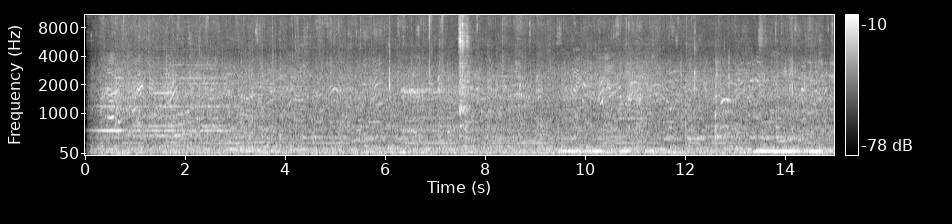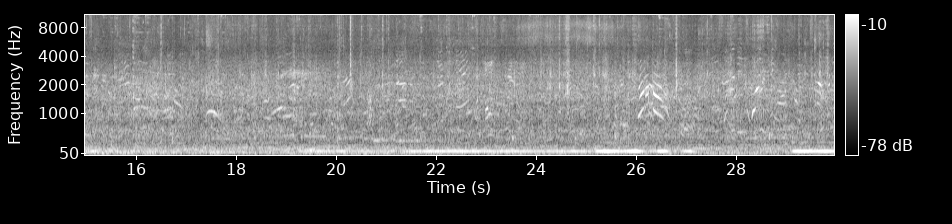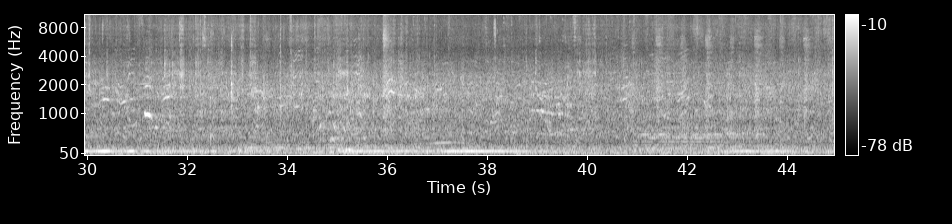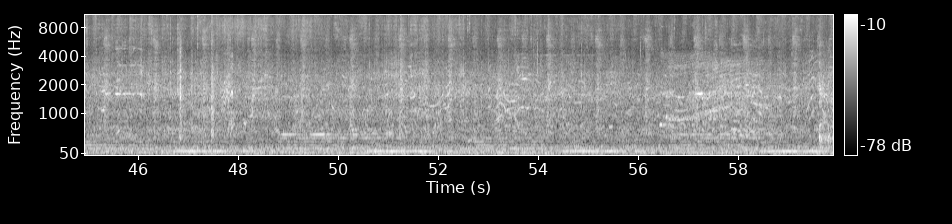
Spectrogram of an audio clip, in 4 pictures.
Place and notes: Hafen, Tempelhof, Berlin - harbour area, ambience
ambience above the tempelhof harbour. the area on this Saturday afternoon was dedicated to shopping and leisure activity
(SD702, DPA4060)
